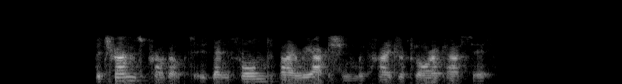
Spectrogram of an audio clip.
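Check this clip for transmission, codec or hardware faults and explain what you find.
There's one fault, present throughout: RealAudio 14.4 codec damage. Nothing survives above 3.6 kHz, and heavy low-bitrate coding, which fits an 8 kbit/s stream, leaves the speech muffled and gargly.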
